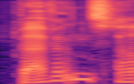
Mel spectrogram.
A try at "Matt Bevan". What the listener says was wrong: Added an S. I think you added an S.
